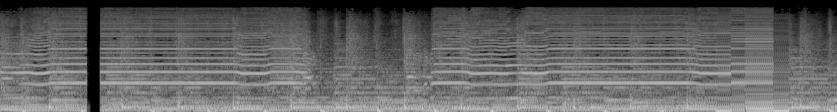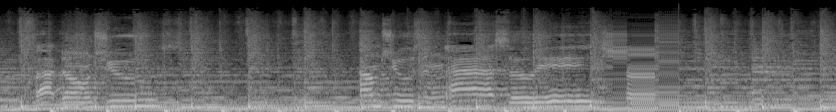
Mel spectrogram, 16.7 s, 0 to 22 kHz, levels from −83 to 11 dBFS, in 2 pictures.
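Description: At 0.86 s the sound stops dead and resumes at 1.00 s, a gap at a join of encoded pieces lasting about 142 ms. Two separately encoded sections were spliced without trimming the encoder's start-up delay and end padding, so that silence sits in the middle. The abrupt edges are smeared, and the sound resumes where it left off. That distinguishes it from a dropout, which loses material.

From 7.18 to 7.88 s, and again from 14.45 to 15.15 s, the sound turns into a rigid, metallic buzz at 50 Hz. This is robotic sound from repeated short buffers. A steady 50 Hz buzz fits a 20 ms chunk being replayed whenever fresh audio arrives late, which is the likely cause. In the first stretch the sound is held entirely on repeats. The second is mostly repeats. Unlike mains hum, the buzz appears only in these two stretches and still loosely follows the changes in the sound.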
